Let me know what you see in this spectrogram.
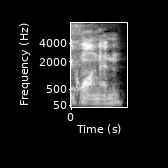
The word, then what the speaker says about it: Cuanan: So just pretend it's that without the G at the end. But you can say Cuanan. That's what I've been saying my whole life.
